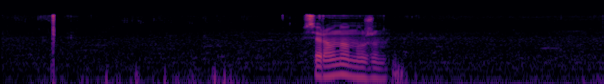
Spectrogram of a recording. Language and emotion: Russian, neutral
